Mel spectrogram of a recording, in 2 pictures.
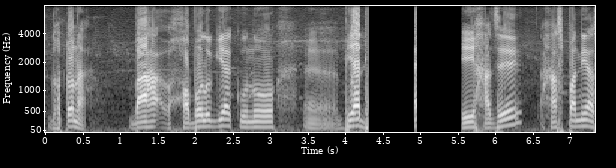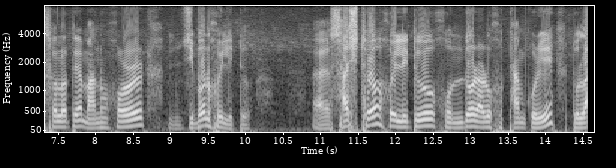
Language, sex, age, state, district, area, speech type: Assamese, male, 45-60, Assam, Charaideo, rural, spontaneous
